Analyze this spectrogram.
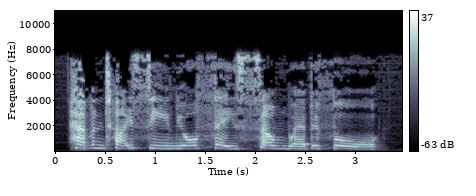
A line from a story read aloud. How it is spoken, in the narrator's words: giggled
